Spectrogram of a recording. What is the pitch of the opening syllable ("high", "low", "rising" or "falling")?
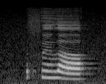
high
